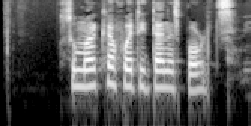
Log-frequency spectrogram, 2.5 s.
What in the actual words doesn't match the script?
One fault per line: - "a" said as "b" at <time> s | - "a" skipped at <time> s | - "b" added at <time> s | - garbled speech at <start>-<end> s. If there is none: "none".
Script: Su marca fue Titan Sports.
none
